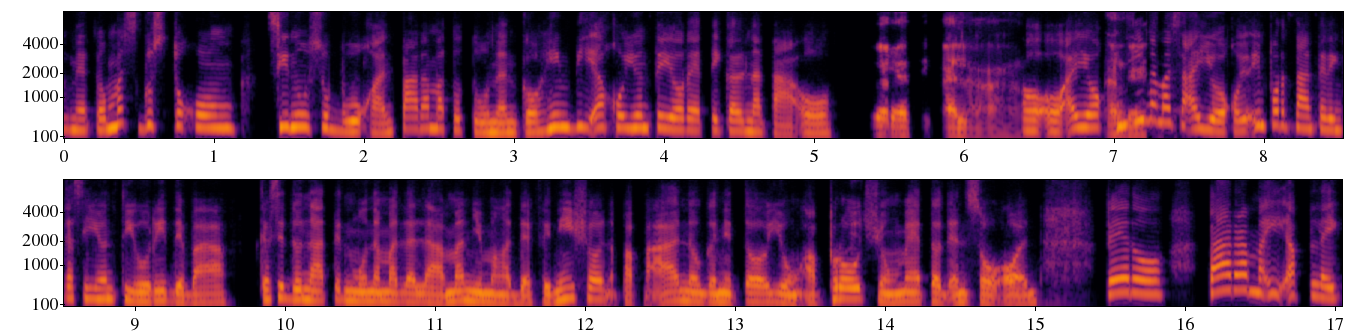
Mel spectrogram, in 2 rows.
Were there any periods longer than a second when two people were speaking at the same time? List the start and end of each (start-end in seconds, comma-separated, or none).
none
